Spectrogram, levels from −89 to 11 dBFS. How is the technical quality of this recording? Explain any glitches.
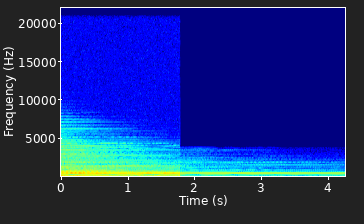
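The recording has one clear fault, from 1.79 s to the end. At that moment the input most likely switched to a poorer device, a different microphone or a headset's call profile, and everything after it comes through that narrower path. Nothing above 3.8 kHz survives, so the sound turns dull and boxy. The level falls by roughly 10 dB, and a faint new background noise sits well beneath it. The change is instant, with no silence at the switch.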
